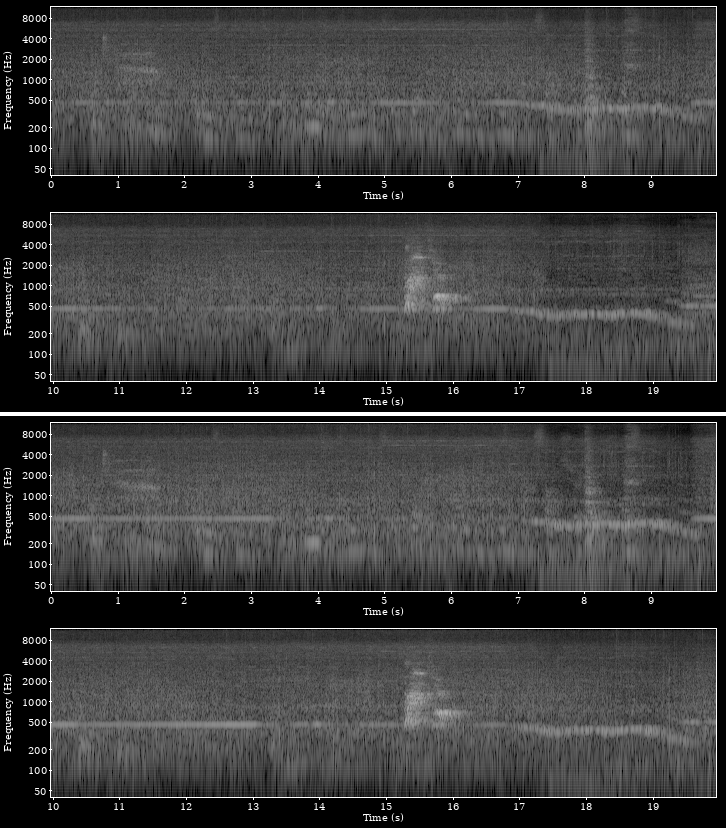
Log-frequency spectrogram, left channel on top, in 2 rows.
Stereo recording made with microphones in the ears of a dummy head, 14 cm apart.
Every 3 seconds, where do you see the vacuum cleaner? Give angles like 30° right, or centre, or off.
30° left, 30° left, 20° left, 20° right, 50° right, 10° right, 30° left.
